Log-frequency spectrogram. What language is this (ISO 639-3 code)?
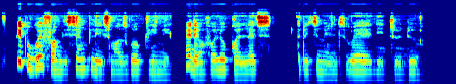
pcm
